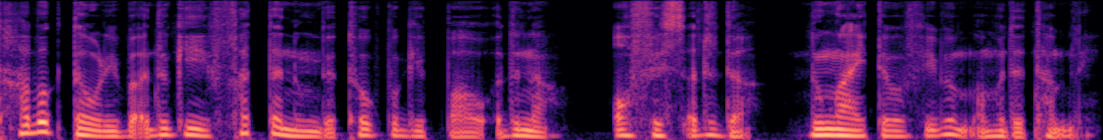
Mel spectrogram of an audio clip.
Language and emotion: Manipuri, sad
